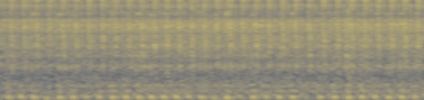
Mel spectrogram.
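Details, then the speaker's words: Vintage MTD ride-on mower single-cylinder engine: ragged, stumbling thumps at fast idle as carb bowl runs dry; fuel starvation before stall. "Death stroke's coming up. She's running out of fuel."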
